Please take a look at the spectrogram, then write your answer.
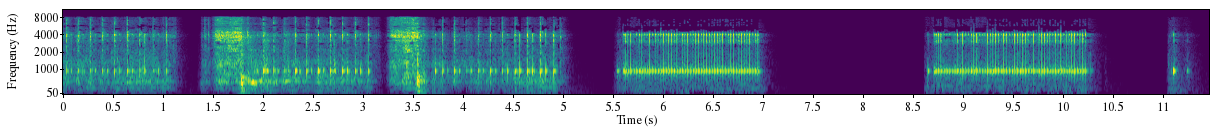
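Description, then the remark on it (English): A telephone rings over a line in two long, steady bursts with a pause between, after a stretch of clicking and rattling sounds as a woman dials the phone; no one speaks. “knowing how foolish it was, knowing it, went to the phone and dialed.”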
